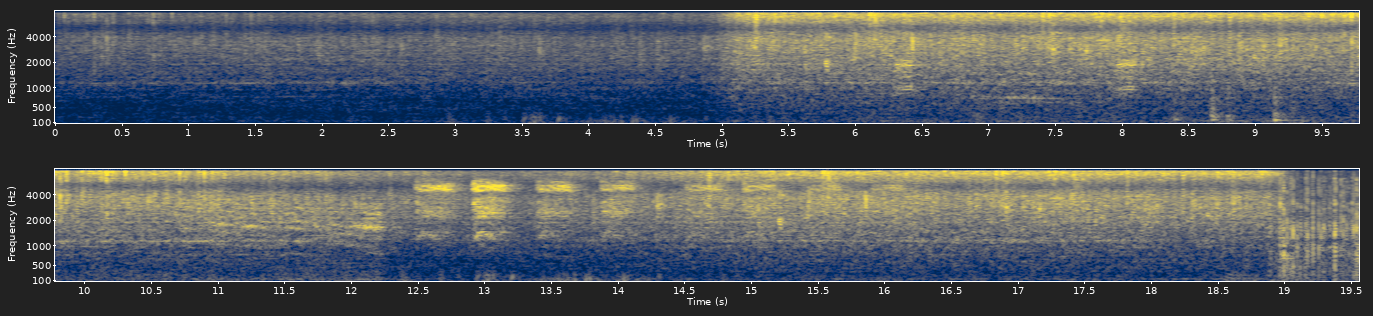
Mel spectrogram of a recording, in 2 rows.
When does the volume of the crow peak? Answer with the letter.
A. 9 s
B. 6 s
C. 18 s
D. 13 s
D.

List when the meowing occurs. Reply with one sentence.
The meowing can't be heard in this clip.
